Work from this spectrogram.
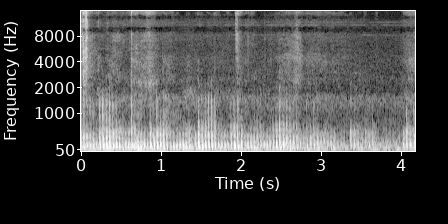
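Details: An F2 Savannah cat purrs extremely loudly, a deep rumbling throb that pulses steadily with each breath.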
